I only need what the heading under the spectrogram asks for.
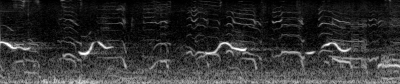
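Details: Litter of four-week-old German Shorthaired Pointer puppies on their first outing outdoors, giving high whistled whimpers that rise and fall, overlapping from several pups in quick succession, with quiet background and no speech.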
